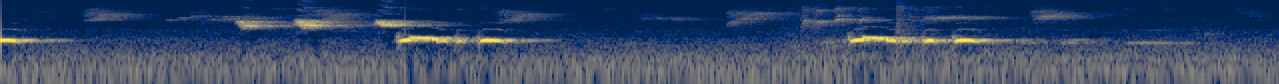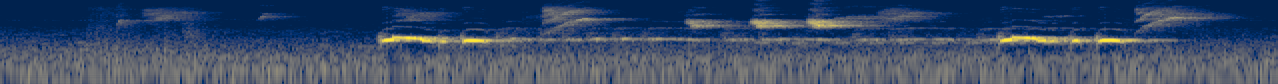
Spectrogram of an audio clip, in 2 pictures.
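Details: Zebra dove of crossbred kalung tempuk type, its song played to stir other doves to answer: repeated mellow, bubbling coo phrases every two to four seconds, amid frequent high, buzzy chirps from small birds nearby.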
